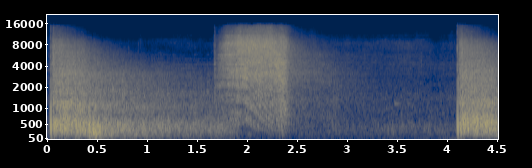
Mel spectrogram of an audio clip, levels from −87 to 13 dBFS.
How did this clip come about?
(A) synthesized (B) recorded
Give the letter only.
B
